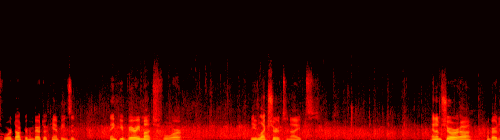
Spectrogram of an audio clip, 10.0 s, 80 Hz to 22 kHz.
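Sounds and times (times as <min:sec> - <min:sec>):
faint audience applause: 0:00.6 - 0:10.0.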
